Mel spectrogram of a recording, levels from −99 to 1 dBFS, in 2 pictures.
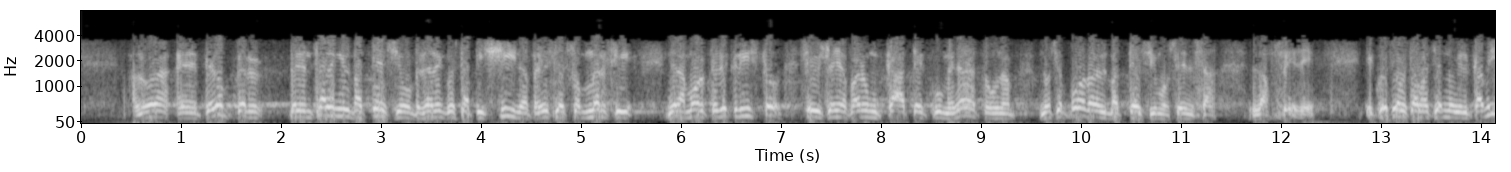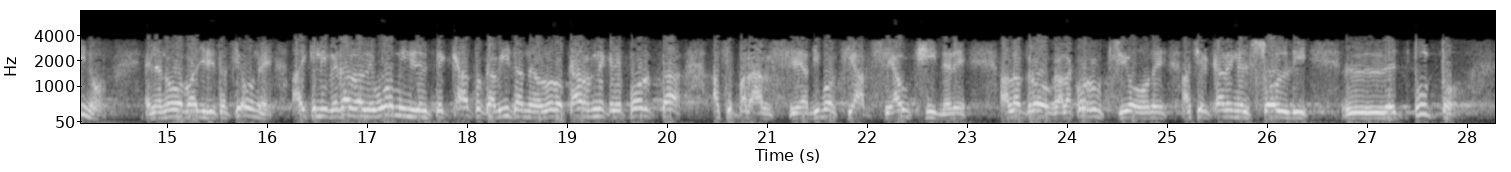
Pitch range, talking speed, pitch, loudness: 160-240 Hz, 165 wpm, 180 Hz, -18 LUFS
